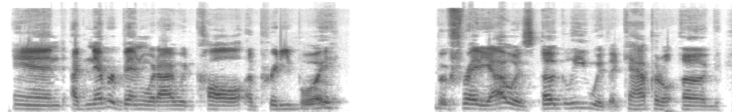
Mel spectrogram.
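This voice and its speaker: On a very clean recording with a silent background, a man with an American accent uses a plain, everyday voice, fairly high in pitch, at a fairly slow pace with fairly even intonation. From Oregon, US Pacific Northwest. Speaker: psychotherapist and cancer survivor. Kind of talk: podcast interview, personal story.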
